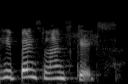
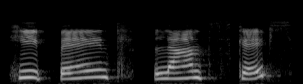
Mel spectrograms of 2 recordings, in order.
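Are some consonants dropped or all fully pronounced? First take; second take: dropped; pronounced. First: Some consonants are dropped and it is faster. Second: Every consonant is fully and carefully pronounced. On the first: The speaker calls it right. "it sounds easier, faster" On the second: The speaker calls it wrong. "it doesn't sound very natural"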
